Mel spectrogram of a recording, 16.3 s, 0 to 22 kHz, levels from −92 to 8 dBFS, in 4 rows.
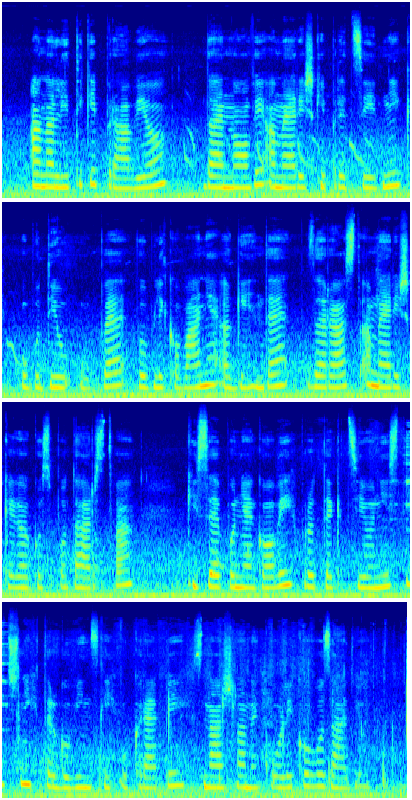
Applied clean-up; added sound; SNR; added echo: none; Dog; 5 dB; none.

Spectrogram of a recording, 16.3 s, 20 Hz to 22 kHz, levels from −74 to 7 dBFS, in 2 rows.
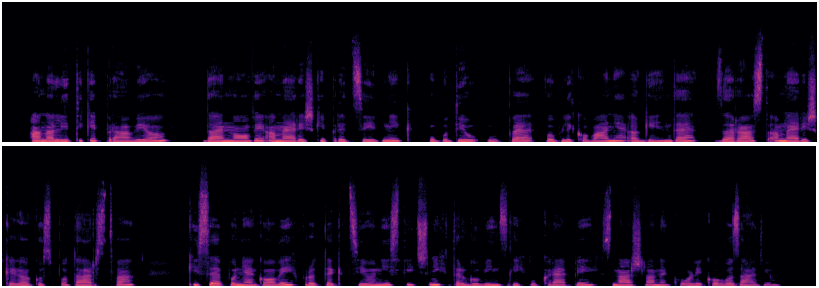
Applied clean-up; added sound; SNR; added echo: neural mask model DeepFilterNet 3.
